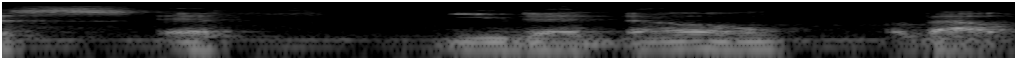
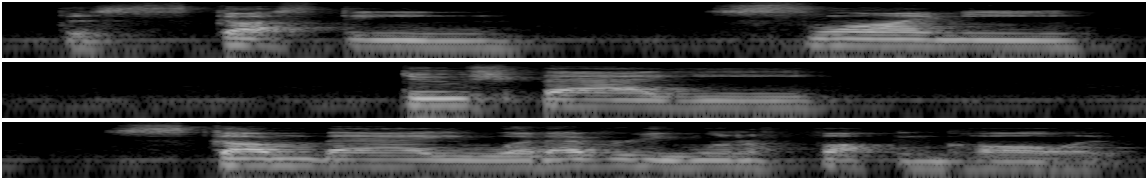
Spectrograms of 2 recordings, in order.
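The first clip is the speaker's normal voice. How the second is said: building self-disgust; 6 dB louder than usual. Real, not acted. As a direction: spit each word out at yourself. Listing insults at himself.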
